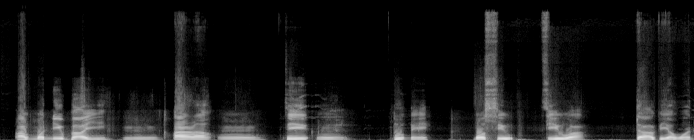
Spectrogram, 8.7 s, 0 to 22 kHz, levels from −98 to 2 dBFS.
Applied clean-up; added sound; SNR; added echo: neural mask model DeepFilterNet 3.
